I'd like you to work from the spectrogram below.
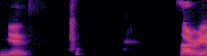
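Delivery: tearful crying. Answering the speaker's question, the listener says yes and apologizes while crying. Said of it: "I'm crying".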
